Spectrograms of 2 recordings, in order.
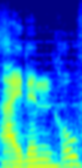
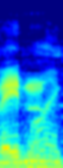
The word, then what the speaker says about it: Aiden: Pronouncing Aiden is Iden. I think apparently it's a French pronunciation. Iden instead of Aiden Clayton.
